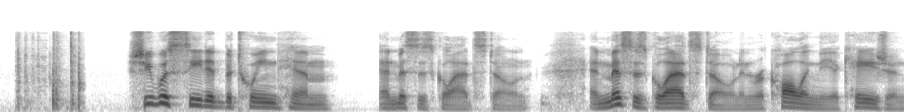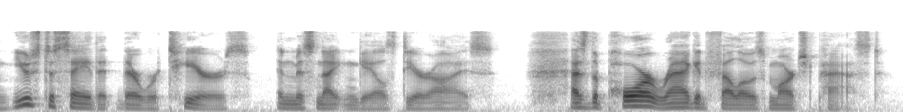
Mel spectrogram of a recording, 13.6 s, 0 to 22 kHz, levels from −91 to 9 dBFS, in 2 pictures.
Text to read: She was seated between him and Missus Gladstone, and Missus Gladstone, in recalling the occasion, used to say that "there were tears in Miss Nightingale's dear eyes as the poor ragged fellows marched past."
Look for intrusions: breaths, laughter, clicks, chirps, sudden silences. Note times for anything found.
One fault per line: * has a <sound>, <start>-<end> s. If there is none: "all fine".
* has a thud, 0.1-0.6 s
